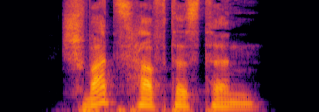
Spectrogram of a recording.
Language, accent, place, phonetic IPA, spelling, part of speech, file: German, Germany, Berlin, [ˈʃvat͡sˌhaftəstn̩], schwatzhaftesten, adjective, De-schwatzhaftesten.ogg
- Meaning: 1. superlative degree of schwatzhaft 2. inflection of schwatzhaft: strong genitive masculine/neuter singular superlative degree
